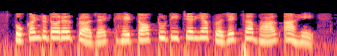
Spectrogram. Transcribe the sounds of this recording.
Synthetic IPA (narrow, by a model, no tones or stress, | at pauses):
spokəɳʈəʈoɾəlpɾɔd͡ʑek̚ʈɦeʈɔk̚ʈuʈit͡ɕəɾjapɾɔd͡ʑek̚ʈ̚t͡sabʱaɡaɦe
